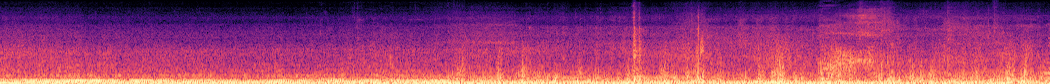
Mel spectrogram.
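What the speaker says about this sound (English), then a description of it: "It's been kind of windy" Wind buffets the microphone on a fishing boat out on Stockton Lake, Missouri, making a constant loud low rumble, with faint water sloshing and a few small knocks, and no one speaking.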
